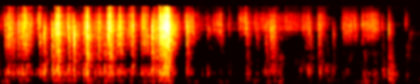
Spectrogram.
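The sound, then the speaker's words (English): A paper envelope is torn open in a run of loud, rough ripping and crinkling bursts, the last and sharpest near the end of the burst, then softer scattered rustles of paper. “Okay. Opening the first one. It's in sort of an envelope.”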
